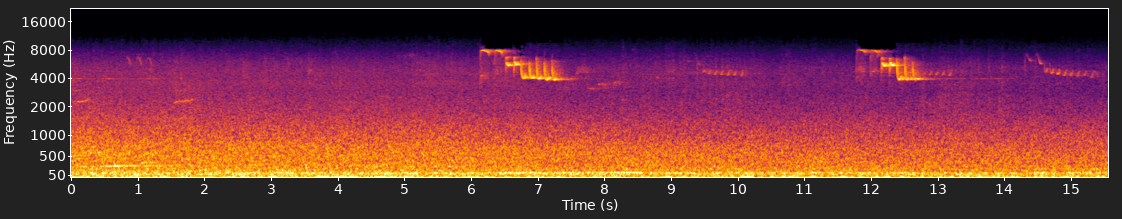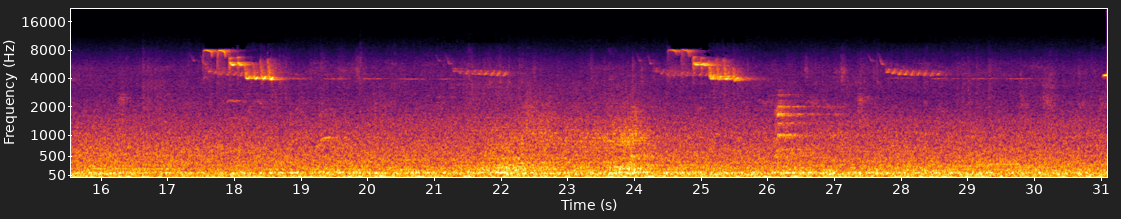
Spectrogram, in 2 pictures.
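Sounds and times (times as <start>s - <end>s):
songbird singing: 6.1s - 8.1s, 11.8s - 15.5s, 17.5s - 22.2s, 24.1s - 26.7s.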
